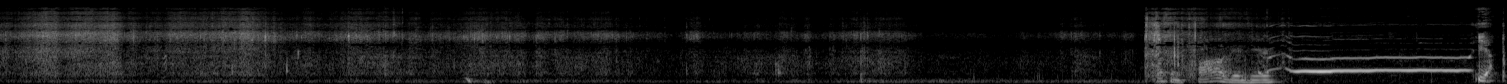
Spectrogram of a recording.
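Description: Faint rustling of dry leaves and dirt as a person crawls into a tight cave opening. Near the end, a sudden loud human cry: it wavers, then holds one high note for about two seconds, a startled yell.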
